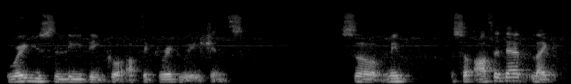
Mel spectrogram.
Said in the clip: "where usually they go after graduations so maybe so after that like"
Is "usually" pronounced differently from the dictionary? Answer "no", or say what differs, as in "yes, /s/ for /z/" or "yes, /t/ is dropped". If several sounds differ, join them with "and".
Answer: yes, /s/ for /ʒ/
